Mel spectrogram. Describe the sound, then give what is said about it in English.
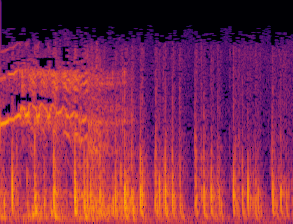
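A horse gives a loud, high whinny over the first second, then rapid clip-clop hoofbeats carry on in an uneven galloping rhythm, growing choppier as the sheriff's son rides the horse away over the horizon. “Lance and Kansas stood in the doorway and watched the sheriff's son ride away until he had disappeared over the horizon.”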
